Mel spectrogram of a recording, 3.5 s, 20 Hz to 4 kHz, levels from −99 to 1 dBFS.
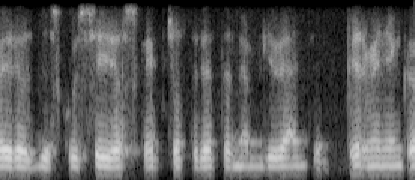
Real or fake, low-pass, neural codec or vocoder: fake; 3.6 kHz; codec, 16 kHz, 8 kbps, FunCodec, trained on Chinese and English, 25 frames a second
